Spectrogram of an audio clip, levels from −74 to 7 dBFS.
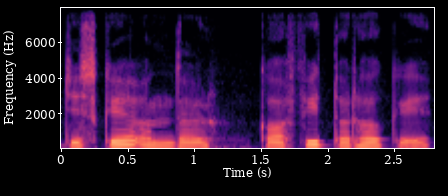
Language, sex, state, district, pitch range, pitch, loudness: Hindi, female, Bihar, Patna, 180-205 Hz, 185 Hz, -15 LUFS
